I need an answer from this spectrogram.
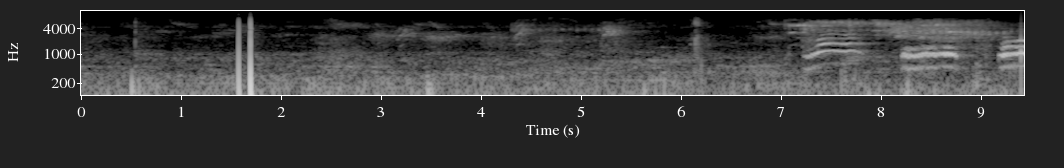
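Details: Street cat named Bob meowing only in the final seconds, with short wavering cries after a stretch of sharp clicks and faint rustling.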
